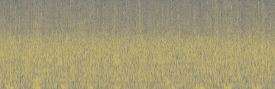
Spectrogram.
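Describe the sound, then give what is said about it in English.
Applause from one person clapping close into a microphone at an awards-style event, a dense, steady run of loud, crisp claps that fills the whole stretch with no pause. “Someone applauding on... oh, yeah, he's applauding. He's applauding on the mic.”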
